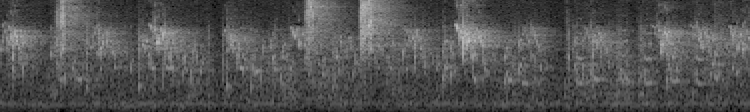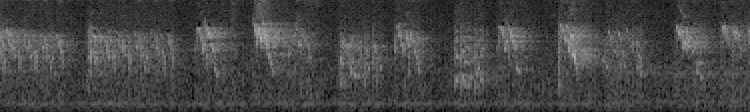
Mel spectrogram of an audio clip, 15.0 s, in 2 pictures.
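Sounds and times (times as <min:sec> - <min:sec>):
budgerigar warbling chatter: 0:00.1 - 0:14.9.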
